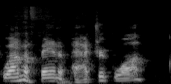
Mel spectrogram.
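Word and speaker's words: Patrick Roy: And for Patrick Wah, they just wrote WA.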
